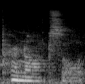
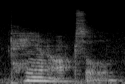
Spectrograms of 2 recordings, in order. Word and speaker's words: PanOxyl: you okay oh wait it's not per knoxal it's panoxyl my bed that's what that is I thought there was an R but this is what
